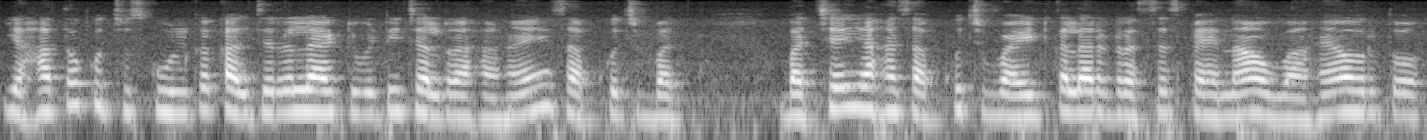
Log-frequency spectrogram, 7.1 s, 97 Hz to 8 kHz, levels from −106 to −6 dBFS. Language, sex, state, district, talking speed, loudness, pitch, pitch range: Hindi, female, Bihar, West Champaran, 210 wpm, -18 LUFS, 225 Hz, 210-235 Hz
